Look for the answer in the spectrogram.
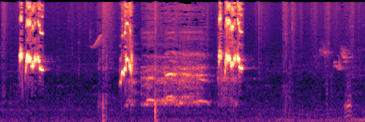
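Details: Red-whiskered bulbul singing short, lilting whistled phrases, interrupted by a harsh, drawn-out crowing sound from another bird; faint chirps near the end.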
